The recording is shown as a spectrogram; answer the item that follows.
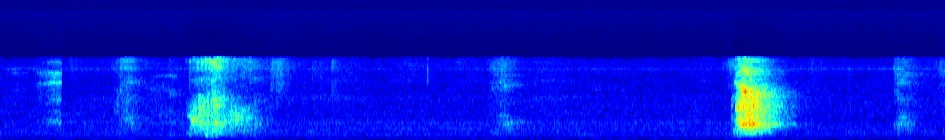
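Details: An English Bulldog confronting a taco box gives two short, gruff, breathy barks several seconds apart, with soft snuffles between.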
